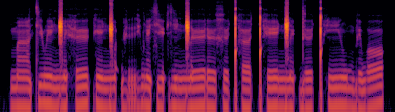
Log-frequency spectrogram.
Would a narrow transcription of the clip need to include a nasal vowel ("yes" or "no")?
yes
